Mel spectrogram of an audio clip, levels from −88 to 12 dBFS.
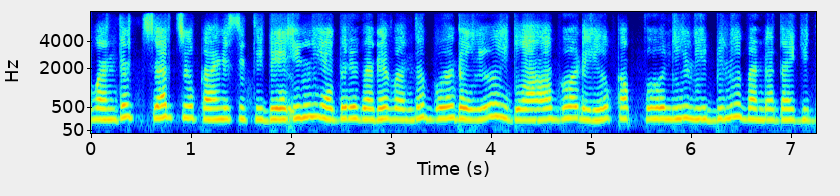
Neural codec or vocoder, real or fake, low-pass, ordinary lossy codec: codec, 16 kHz, 1 kbps, FreqCodec, smaller model; fake; none; none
